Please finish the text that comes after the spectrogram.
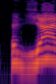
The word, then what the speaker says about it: Jean: And while we're at it, Ray, you can call me Jean because that's really how my name is pronounced.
